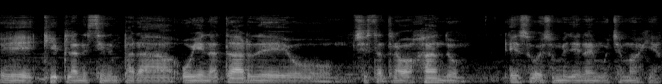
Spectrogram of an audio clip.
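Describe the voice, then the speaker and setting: Soft-spoken and calm in tone, a man with a very deep, low pitch talks at a fairly slow pace amid audible room echo. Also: fairly even intonation. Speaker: podcast host. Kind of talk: late-night reflective monologue. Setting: home living room at night. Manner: soft, intimate; calm, unhurried.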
